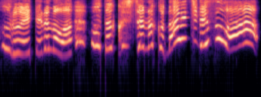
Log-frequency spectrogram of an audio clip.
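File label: encounter fear, Japanese; suzette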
